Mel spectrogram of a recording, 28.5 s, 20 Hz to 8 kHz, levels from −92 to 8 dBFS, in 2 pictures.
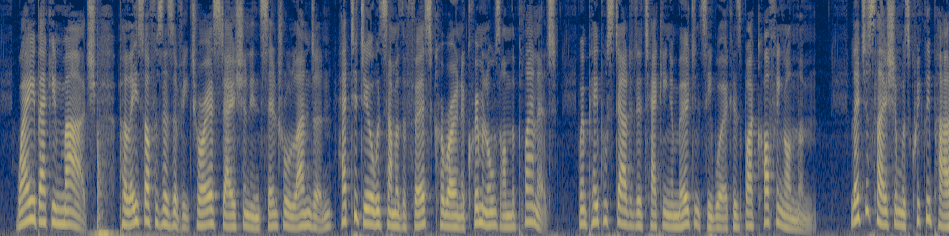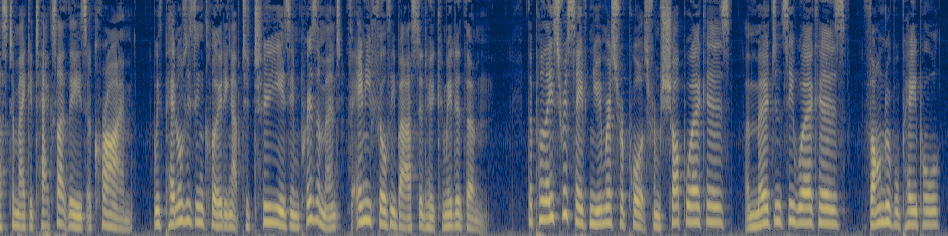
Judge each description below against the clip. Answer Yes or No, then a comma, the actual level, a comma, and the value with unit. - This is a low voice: No, medium, 165 Hz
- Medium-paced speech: Yes, average, 155 wpm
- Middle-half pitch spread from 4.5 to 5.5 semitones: Yes, average, 5.1 semitones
